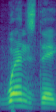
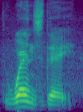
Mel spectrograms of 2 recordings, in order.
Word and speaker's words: Wednesday: Ouais, moi dit Wednesday. Gon lettre qui pas prononcé là, hein. D a pas prononcé, li voiceless, OK, ou bien li silent. M'dit Wednesday.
